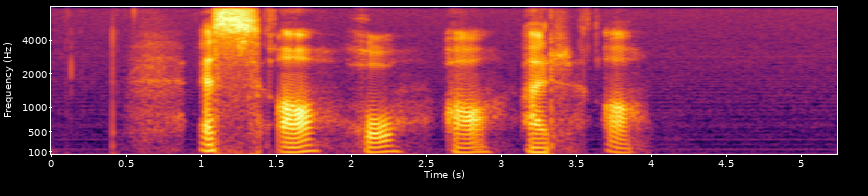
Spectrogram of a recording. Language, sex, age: Norwegian, male, 25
